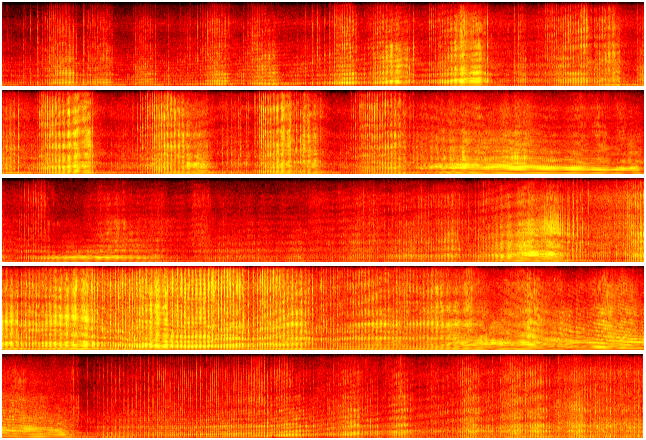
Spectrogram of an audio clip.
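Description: The engine and propeller of a Pilot RC Laser model aerobatic plane in flight. Its pitch rises and falls in long sweeps as the engine revs up and down and the plane passes to and fro.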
